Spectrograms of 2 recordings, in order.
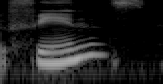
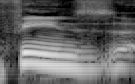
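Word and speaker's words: Fiennes: I say yeah yeah I say Ray fiends even though it says Ralph like that's how it's spelled and you say Rafe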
